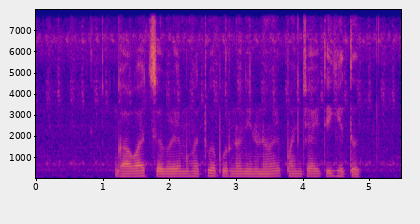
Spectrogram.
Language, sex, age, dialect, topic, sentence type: Marathi, male, 18-24, Southern Konkan, banking, statement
